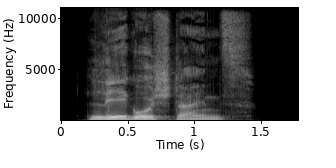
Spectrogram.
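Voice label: "Legosteins", German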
